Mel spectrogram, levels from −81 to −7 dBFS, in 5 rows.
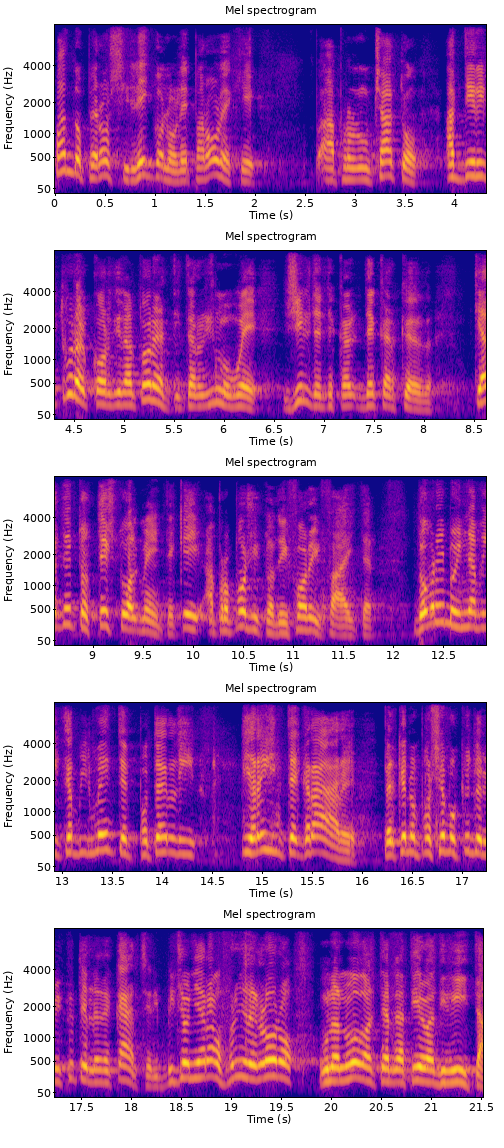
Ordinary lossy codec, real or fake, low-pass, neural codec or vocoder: none; fake; none; codec, 16 kHz, 6 kbps, DAC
